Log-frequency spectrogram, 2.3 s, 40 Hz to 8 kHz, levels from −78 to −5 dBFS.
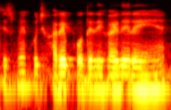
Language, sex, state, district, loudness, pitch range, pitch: Hindi, male, Uttar Pradesh, Shamli, -19 LUFS, 110-115 Hz, 110 Hz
